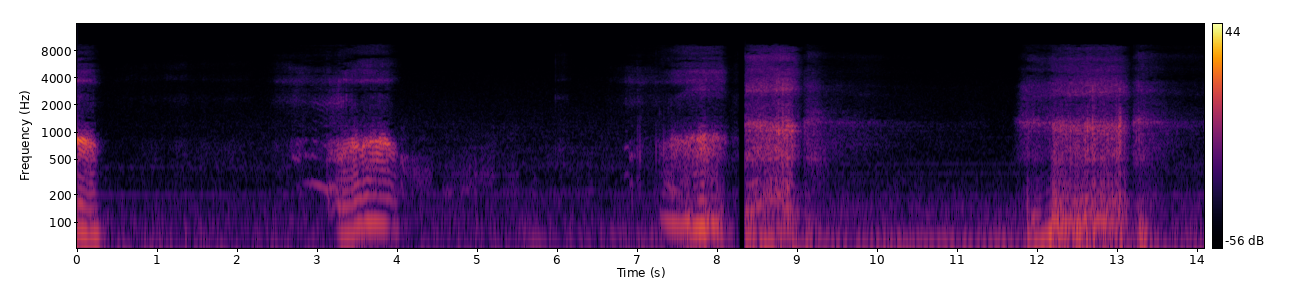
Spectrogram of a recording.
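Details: Snoring recorded with the SnoreLab phone app: irregular rattling snores with loud breath bursts between quiet pauses, roughly 16 a minute, in a quiet room during sleep.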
